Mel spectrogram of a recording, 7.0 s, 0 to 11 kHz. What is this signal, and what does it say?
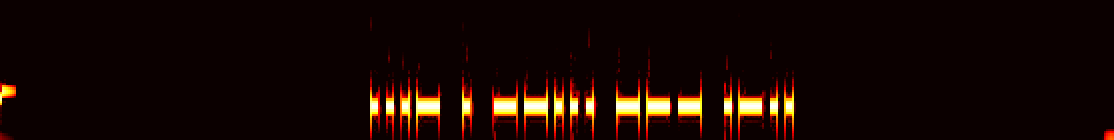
Morse code, heard as a keyed tone, about 25 wpm, 700 Hz. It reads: VE7OL
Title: DXCC-100 Call Signs - 5 Characters - 25wpm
